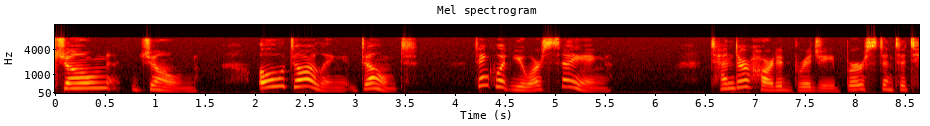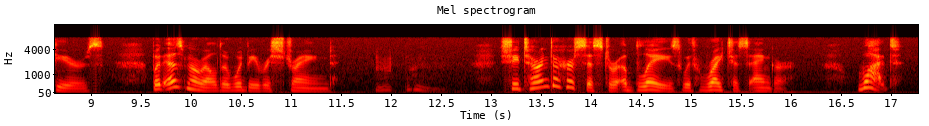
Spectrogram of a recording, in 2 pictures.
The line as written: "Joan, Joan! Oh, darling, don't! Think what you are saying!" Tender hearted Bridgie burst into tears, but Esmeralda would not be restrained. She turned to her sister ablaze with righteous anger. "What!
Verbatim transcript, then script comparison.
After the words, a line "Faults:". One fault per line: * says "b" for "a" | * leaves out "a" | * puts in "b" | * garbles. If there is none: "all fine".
"Joan, Joan! Oh, darling, don't! Think what you are saying!" Tender hearted Bridgie burst into tears, but Esmeralda would be restrained. She turned to her sister ablaze with righteous anger. "What!
Faults:
* leaves out "not"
